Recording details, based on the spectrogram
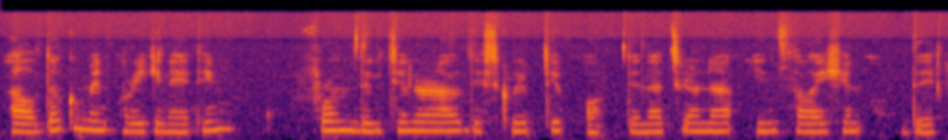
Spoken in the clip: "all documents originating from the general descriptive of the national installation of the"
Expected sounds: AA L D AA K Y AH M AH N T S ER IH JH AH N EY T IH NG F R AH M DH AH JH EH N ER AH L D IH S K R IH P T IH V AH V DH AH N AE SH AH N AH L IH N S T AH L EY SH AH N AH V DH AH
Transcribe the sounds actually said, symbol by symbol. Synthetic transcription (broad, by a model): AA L D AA K Y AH M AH N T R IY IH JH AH N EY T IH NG F R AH M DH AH JH EH N ER AH L D IH S K R IH P T IH V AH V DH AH N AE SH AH N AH L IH N S T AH L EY SH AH N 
